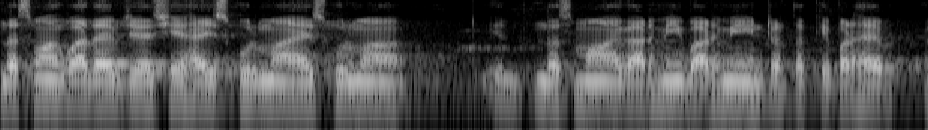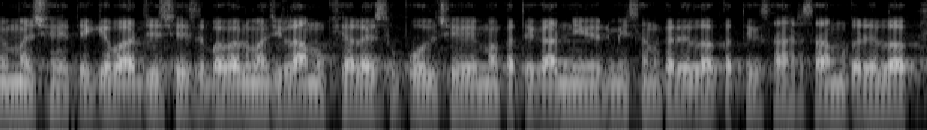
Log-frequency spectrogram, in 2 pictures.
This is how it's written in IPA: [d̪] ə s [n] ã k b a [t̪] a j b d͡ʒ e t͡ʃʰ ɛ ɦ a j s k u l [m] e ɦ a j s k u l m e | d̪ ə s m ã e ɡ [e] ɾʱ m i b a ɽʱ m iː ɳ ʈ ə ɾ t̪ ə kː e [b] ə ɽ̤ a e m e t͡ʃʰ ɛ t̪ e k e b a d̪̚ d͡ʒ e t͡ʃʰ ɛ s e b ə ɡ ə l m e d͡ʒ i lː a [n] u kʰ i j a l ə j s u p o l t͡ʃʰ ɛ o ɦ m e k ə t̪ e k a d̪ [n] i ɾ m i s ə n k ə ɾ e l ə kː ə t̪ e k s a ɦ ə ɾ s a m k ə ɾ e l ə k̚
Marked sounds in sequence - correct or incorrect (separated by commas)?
correct, incorrect, incorrect, correct, incorrect, incorrect, incorrect, incorrect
